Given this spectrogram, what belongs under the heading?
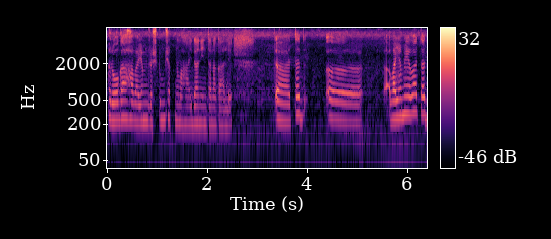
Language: Sanskrit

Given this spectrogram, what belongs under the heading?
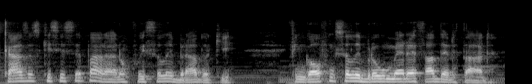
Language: Portuguese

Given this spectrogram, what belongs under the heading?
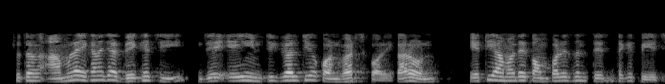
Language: Bangla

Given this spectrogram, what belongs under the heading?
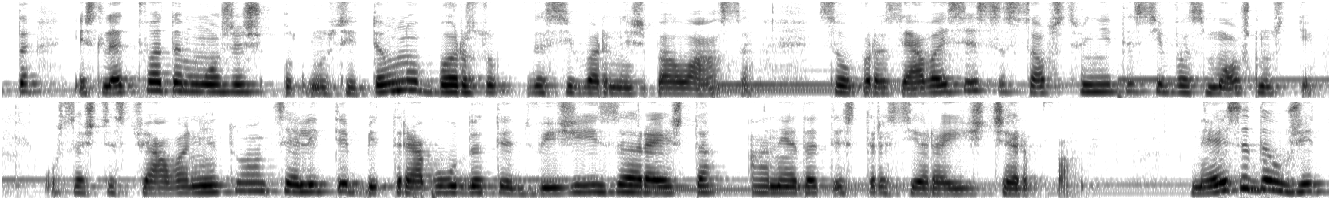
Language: Bulgarian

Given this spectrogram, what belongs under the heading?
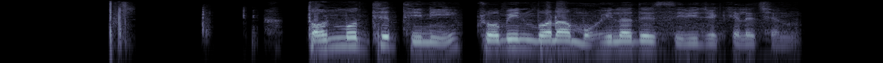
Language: Bangla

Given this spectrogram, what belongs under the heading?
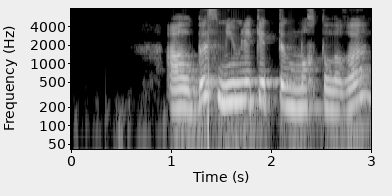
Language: Kazakh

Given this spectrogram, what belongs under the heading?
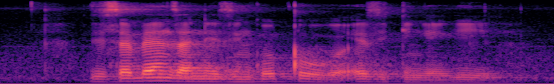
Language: Zulu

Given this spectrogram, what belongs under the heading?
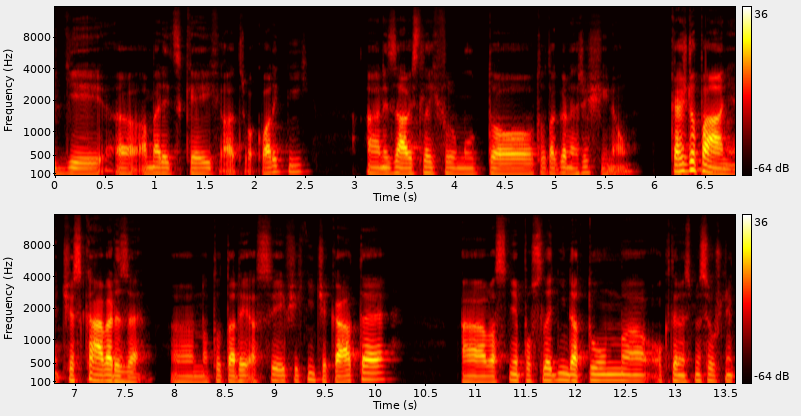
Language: Czech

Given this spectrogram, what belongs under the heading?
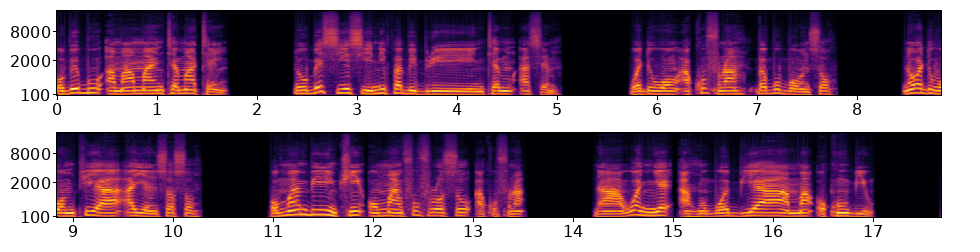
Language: Akan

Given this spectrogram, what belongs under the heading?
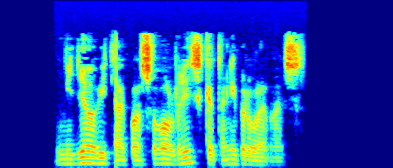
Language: Catalan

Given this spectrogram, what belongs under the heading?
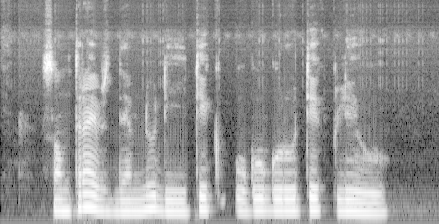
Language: Nigerian Pidgin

